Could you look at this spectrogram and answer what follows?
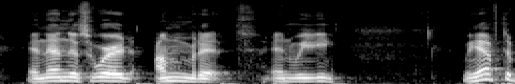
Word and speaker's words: Amrit: ah sound which means you have to vibrate it up in the nasal conch and these Shepherds work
